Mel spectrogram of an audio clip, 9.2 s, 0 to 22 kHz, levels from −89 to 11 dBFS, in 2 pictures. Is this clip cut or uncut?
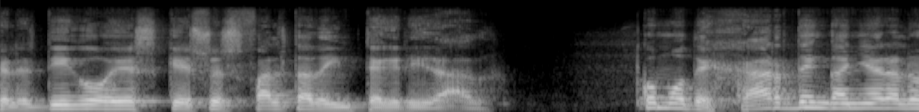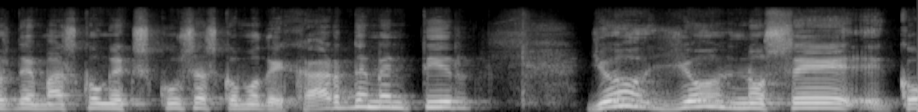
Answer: cut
